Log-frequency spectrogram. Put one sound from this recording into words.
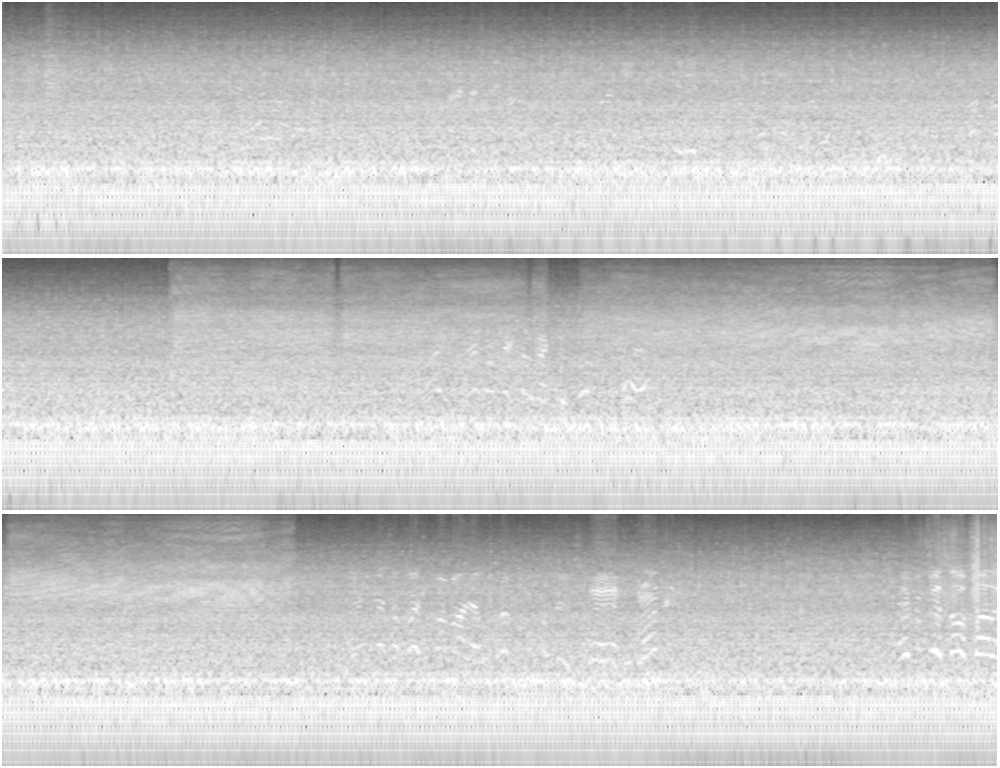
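An engine hums steadily close by.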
